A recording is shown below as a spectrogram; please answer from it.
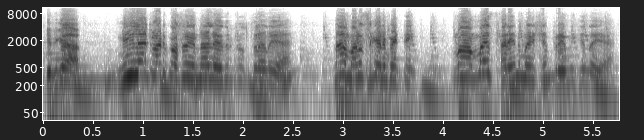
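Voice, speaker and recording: A man's voice: extremely high pitch, expressive, rapid-fire. A man playing a scheming, boastful middle-aged father in a comic old film drama, talking theatrically and wheedling. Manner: theatrical, wheedling, repeats a pet word. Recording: old film soundtrack with music.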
